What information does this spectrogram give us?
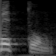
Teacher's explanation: قرأ ورش كلمة متم بكسر الميم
